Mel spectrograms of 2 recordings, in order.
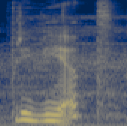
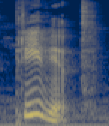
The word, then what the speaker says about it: привет: For example, the correct way is to say привет with stressing the second syllable, but if you say привет, a lot of people will still understand you, especially if you're a foreigner.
